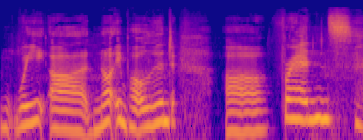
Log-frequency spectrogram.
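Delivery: trembling, wobbling voice with slow delivery. Podcast co-host opening the episode, shaky voice. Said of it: "Why does my voice sound shaky?".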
